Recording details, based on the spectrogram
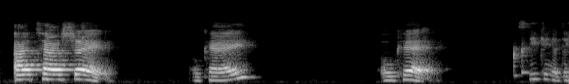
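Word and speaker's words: attaché: support from a key military official Venezuela's defense attache to Washington colonel joseluis Silva told Reuters that he has broken with the Maduro government and recognized dueño is entering president voiceover it is pronounced attache okay okay speaking at the UN meeting called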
